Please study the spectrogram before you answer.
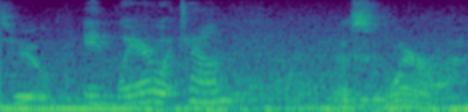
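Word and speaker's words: Essaouira: Essouria. Essouria.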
